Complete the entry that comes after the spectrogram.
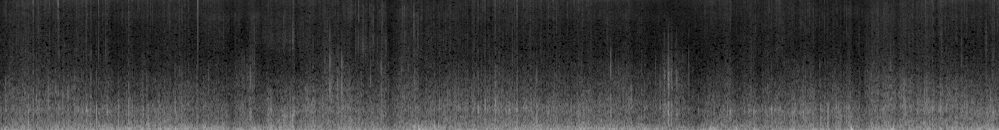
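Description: Long painted fingernails of both hands scratch and rub through the fibers of a light blue synthetic-hair wig draped over a recorder microphone. The sound is a steady, dense, low rumbling scratch with a muffled crackle and almost no high end, holding an even level throughout with only small flickers of louder friction.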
